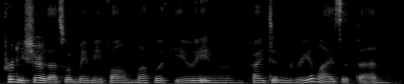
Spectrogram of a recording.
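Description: A woman's voice: mid-range voice, steady tone, fairly quick, creaky, mellow. A woman playing a tender, protective wife in an intimate audio roleplay, soothing and affectionate as she comforts her husband. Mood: gentle reassurance.

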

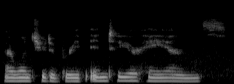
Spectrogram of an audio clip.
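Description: Slow, husky man guiding sleep meditation. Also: on the high side, little pitch movement, rough recording. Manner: soothing, hushed, gentle instruction. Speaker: meditation guide.

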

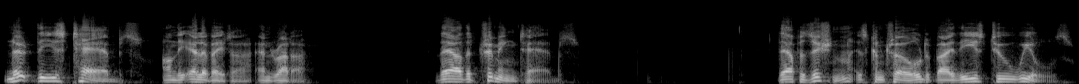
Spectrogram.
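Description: A British man narrating a 1940s military instructional film in a formal, measured, matter-of-fact way. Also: on the low side, big pitch swings, a bit bright, slightly rough.

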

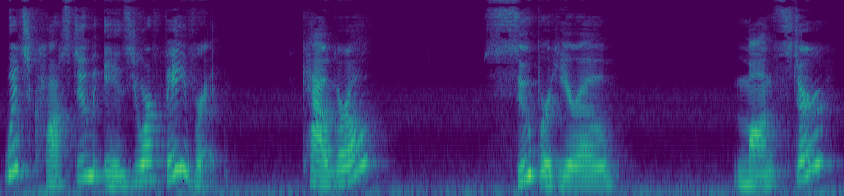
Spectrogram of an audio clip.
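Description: A woman hosting a read-aloud for toddlers, speaking in a deliberate, sing-song way with simple phrasing. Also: medium pitch, huge pitch swings. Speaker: children's read-aloud host.

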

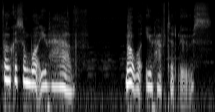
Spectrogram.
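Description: A man performing an intimate comfort roleplay as a gentle boyfriend consoling his grieving partner, speaking in a soothing, tender, hushed way. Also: fairly high pitch, expressive, slow pace, vocal fry, breathy edge, faint music behind.

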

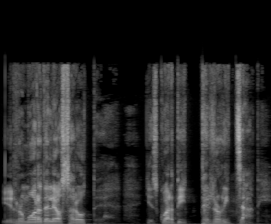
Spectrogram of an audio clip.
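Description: An actor playing a self-important, brooding former school bully in jail, speaking theatrically with dramatic pauses in a comedy sketch. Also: male voice, mid-range voice, close to an everyday voice. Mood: brooding, boastful. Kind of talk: mock-dramatic confession to an interviewer.

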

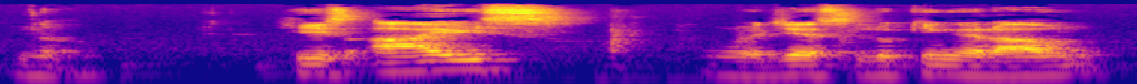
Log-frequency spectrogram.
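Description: A man's voice: fairly low pitch, slow, roomy sound, rough recording. A young Singaporean man hosting a casual chat in a small studio, steering the talk and asking others for their views. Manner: leads the talk, asks for reactions. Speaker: podcast host. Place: small indoor studio with couches.

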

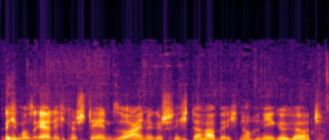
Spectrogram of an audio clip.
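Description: A tabletop roleplayer speaking formally and in a measured way, switching between in-character speech and narration. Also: mid-range voice, vocal fry, darkish tone, dull audio. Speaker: player or game master voicing characters in a tabletop game.

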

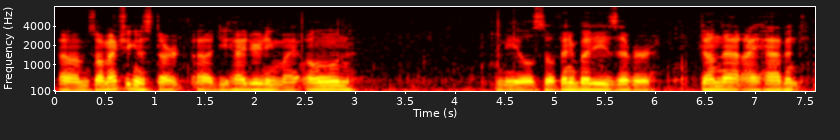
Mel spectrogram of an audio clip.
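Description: A man's voice: medium pitch, fairly even intonation, moderate pace, dark tone, highs cut off. An American man in his thirties talking casually and easygoingly to camera, explaining what he is doing as he works, with some hesitation. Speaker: outdoor vlogger, presenter. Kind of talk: casual explanatory talk to camera while working. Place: outdoors in a small desert rock cave. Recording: outdoor camera audio with faint background noise. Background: faint outdoor ambience.

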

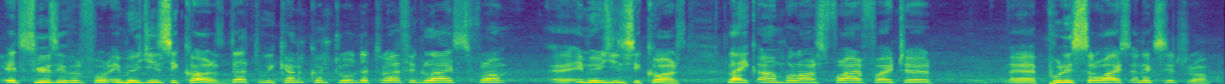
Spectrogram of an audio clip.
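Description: Very high-pitched young Afghan man, halting English. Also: steady tone. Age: teens. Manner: halting non-native English. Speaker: student competition participant. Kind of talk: explaining a project in an interview. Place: busy exhibition booth indoors. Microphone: handheld interviewer microphone. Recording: noisy event hall background.

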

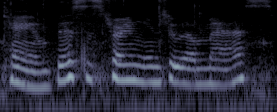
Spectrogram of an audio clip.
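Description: A woman's voice: mid-range voice, steady tone, measured pace, noisy background. A middle-aged woman hosting a casual home video, chatting through a snack tasting and reading packet labels aloud in a puzzled way. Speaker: channel host. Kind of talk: casual food tasting chat. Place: living room at home, indoors. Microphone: camera on a tripod across the table. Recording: music playing in the background.

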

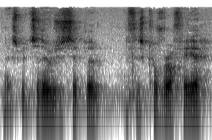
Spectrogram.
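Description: A man's voice: medium pitch, little pitch movement, fast, vocal fry, warm tone. A man narrating a hands-on repair tutorial step by step, explaining carefully and without hurry. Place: indoors at a dining table in a home. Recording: roomy echo, background hiss, handling clicks.

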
